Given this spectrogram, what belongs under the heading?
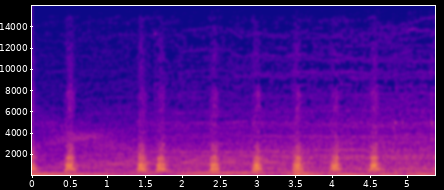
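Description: A dog barks in a series of sharp, evenly spaced single barks, about eight of them, fairly close and loud, with a steady low musical hum running underneath.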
